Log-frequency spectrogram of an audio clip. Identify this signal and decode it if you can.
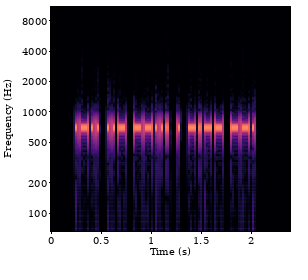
Morse code, heard as a keyed tone, about 46 wpm, 700 Hz. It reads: LU7EYG
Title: DXCC-100 Call Signs - 6 Characters - 45wpm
